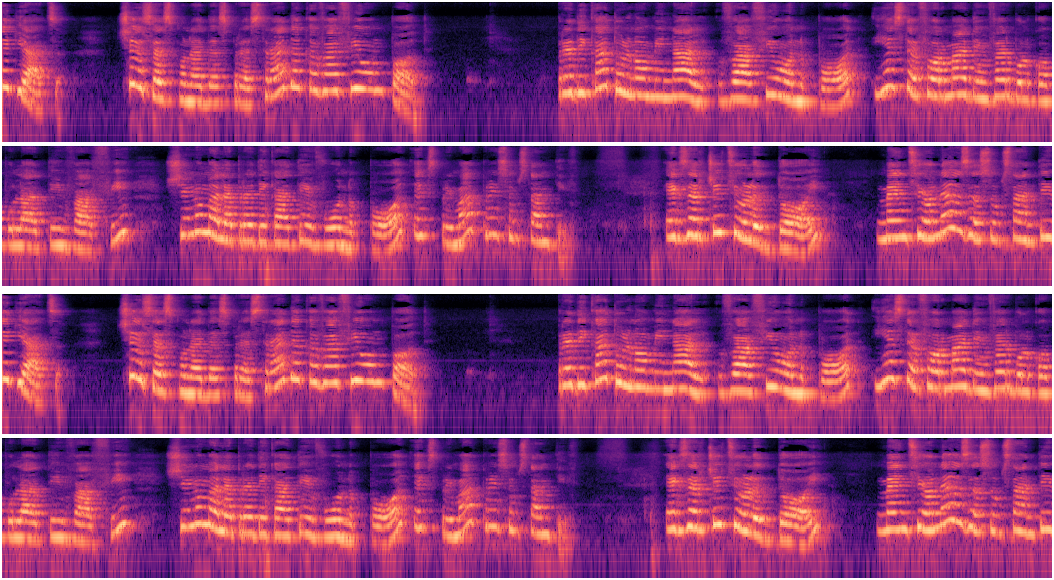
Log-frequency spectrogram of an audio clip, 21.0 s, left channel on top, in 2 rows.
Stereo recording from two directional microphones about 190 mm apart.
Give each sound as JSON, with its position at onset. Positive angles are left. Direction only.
{"t": 0.2, "sound": "a sound", "side_deg": 5}
{"t": 1.2, "sound": "speech", "side_deg": 5}
{"t": 5.5, "sound": "a woman's voice", "side_deg": 5}
{"t": 17.1, "sound": "a woman's voice", "side_deg": 5}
